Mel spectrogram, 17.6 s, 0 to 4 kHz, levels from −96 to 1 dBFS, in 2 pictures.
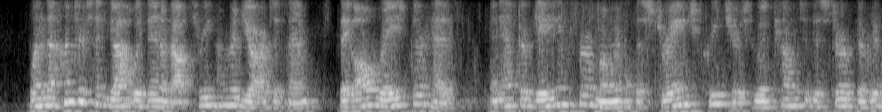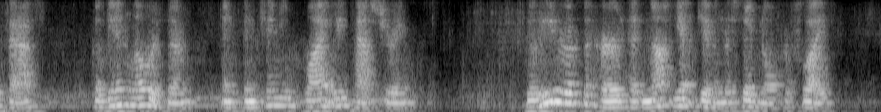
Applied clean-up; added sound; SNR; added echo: neural separator model SepFormer DNS4.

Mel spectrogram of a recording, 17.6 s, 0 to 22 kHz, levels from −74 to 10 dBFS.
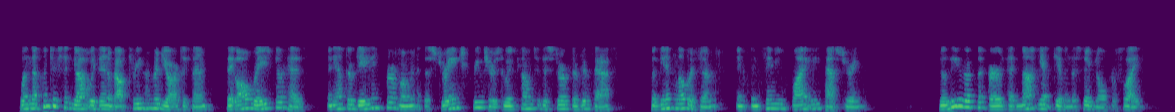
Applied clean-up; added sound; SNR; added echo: neural mask model DeepFilterNet 3.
